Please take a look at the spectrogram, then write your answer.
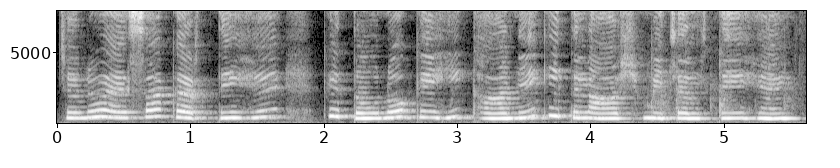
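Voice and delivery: very high, squeaky-small bird voice; बड़ी बहन चिड़िया. Acted. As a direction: play the big sister bird far up in pitch. (बहुत ऊँची आवाज़ वाली चिड़िया दीदी)

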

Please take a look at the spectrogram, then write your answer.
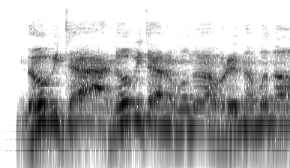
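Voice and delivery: loud, bossy bully shout; pushy bully demanding his stuff; Gian yelling. Shown as a demonstration. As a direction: bark it at Nobita like a tyrant. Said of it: "っていうジャイアンが".

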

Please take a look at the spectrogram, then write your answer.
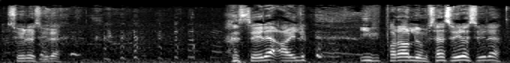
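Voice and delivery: ordinary talk

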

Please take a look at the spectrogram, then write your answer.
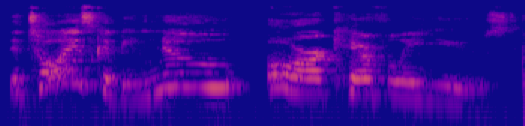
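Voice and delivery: plain reading voice

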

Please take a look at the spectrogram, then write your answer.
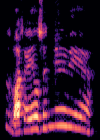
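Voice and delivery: high, slow fish voice; drawn-out high fish question; magic fish. Acted. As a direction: answer slowly in a high creature voice. The fish answers the caller.

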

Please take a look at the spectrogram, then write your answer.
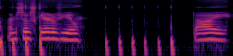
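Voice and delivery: ordinary talk

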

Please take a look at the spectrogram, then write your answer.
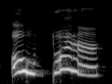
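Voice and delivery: loud high delighted cry; cried, eyes shining. A narrator's reading. Girl given butter after many days, loud joyful cry. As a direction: burst out with joy at butter. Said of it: "cried Jessie".

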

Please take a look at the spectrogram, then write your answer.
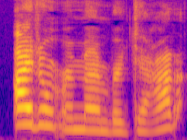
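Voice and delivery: a sudden, loud, startled reply. A narrator's reading. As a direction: caught off guard and blurting it out.

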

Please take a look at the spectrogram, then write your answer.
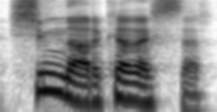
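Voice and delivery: ordinary talk, nothing marked

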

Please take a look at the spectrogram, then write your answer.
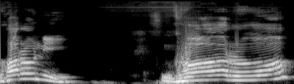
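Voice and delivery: ঘরনী stretched very slowly, র as রো; drawn out. Shown as a demonstration. Teacher stretching the word for students, very slowly. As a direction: draw out ঘরনী slowly with a rise. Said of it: "আমরা উচ্চারণ করব কিন্তু".

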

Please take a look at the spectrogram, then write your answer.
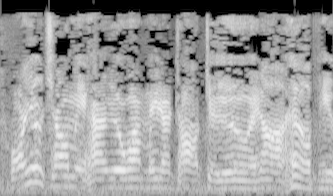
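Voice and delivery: put-on voice of a strange clerk; odd store clerk voice. Clerk offering to change how he talks, odd put-on voice. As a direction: do the weird shop assistant. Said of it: "why are you talking to me like that?".

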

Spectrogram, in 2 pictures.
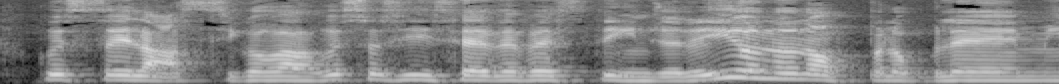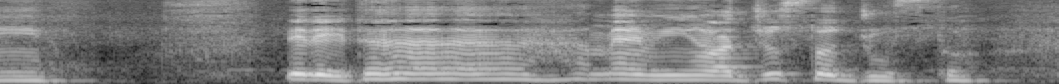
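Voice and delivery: speaking through fabric covering mouth; through a face mask. Real, not acted. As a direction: mouth covered by cloth balaclava. Seen 1: Skull-print balaclava covers his mouth and nose throughout the labelled words.

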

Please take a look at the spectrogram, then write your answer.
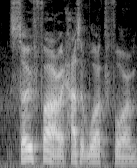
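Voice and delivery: ordinary delivery

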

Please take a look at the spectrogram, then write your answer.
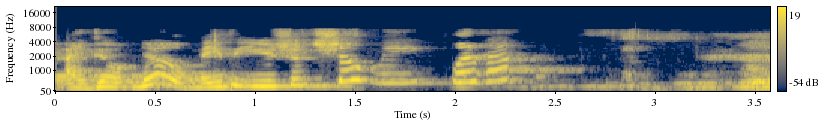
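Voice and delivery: high, slow, teasing coy voice; coy reply. Retold or imitated. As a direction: play innocent, draw it out sweetly. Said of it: "I was like".

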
